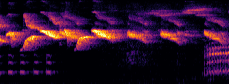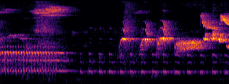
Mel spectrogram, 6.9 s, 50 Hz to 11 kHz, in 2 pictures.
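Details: Chinese hwamei in moult, October 2015, with fluting downslurred whistles, a break filled by a low buzzy droning note, then steady low pulses with renewed whistling above.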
